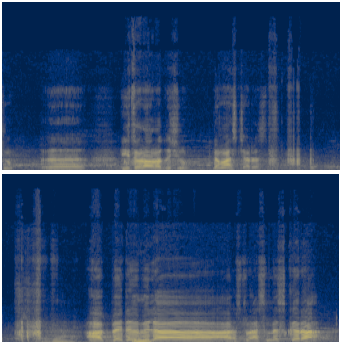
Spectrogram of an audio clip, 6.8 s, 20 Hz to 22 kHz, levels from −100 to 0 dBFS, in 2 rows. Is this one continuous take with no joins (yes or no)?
yes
